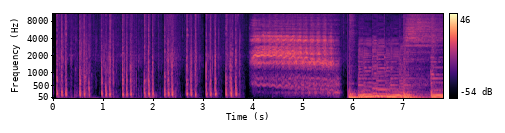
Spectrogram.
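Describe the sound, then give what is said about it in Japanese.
Horse hooves clip-clop in a steady, crisp rhythm for a few seconds, then a loud, drawn-out neigh rings out before music kicks in. “それでは馬が舞うスタートです”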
